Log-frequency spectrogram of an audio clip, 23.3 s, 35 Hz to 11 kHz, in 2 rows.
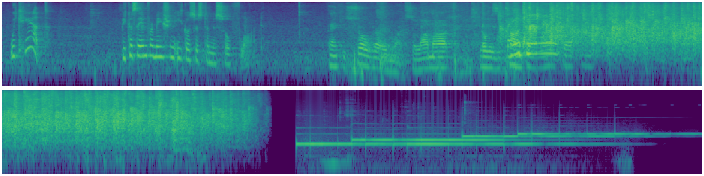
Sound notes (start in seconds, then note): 9.4 audience clapping; 16.9 lively upbeat music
